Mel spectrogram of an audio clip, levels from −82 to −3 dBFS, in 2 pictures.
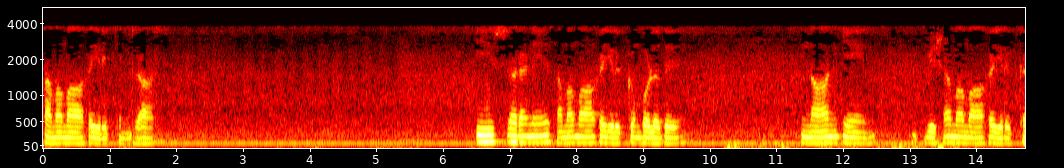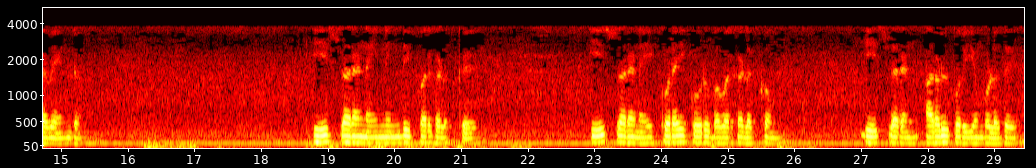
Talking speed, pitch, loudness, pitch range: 40 wpm, 105 Hz, -17 LUFS, 100-110 Hz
